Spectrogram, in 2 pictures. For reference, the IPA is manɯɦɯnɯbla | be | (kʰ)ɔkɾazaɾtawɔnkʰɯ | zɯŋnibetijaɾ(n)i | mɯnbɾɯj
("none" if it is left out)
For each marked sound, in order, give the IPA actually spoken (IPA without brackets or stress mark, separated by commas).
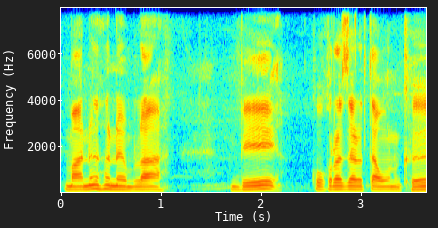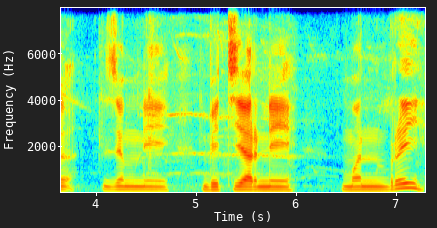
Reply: k, n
